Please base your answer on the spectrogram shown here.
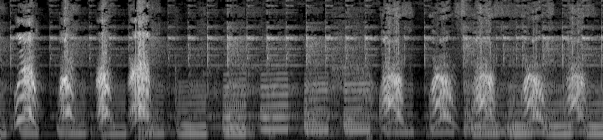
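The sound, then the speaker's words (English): A dog barks over and over in sharp, harmonic bursts, with a fast run of barks at the start and another near the end and a quieter stretch of steady tone between them. “That's my dog, Danny, barking.”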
